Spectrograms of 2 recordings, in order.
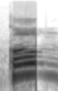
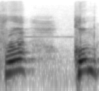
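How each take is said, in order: First: The vowel is stretched into a long o sound. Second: The vowel is a short u sound. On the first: The speaker calls it wrong. "काफ के बाद वाव, और वाव क्या बल्कि दो तीन वाव लगा देते हैं" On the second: The speaker calls it right. "काफ के ऊपर पेश है, वाव नहीं है। सिर्फ कुम कहा करें"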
